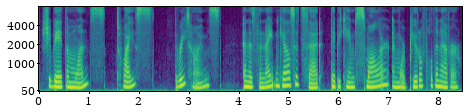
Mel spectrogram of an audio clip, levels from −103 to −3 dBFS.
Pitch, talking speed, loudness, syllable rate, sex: 195 Hz, 150 wpm, -18 LUFS, 4.7 syllables/s, female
